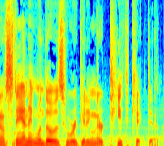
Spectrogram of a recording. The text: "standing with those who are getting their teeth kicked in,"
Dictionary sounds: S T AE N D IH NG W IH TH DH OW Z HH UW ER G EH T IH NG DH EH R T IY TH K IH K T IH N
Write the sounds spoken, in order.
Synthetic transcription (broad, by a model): S T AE N D IH NG W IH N DH OW Z HH UW ER G EH T IH NG DH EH R T IY TH K IH K T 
